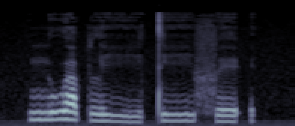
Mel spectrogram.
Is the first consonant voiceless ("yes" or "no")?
no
